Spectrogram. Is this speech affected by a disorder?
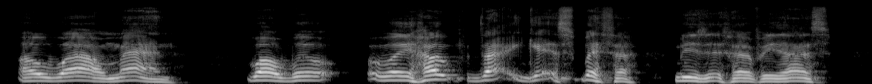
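Yes: ALS; voice may sound peculiar.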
